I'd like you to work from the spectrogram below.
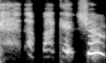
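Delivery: mock yell pushed out in breathy whisper. Retelling telling the kids to shower after hours: imitating her own yelling. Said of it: "when I've been yelling for five hours".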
